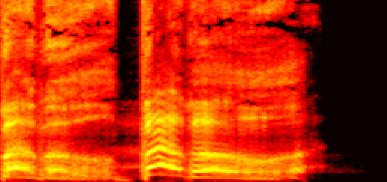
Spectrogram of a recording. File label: Female Undead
